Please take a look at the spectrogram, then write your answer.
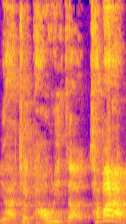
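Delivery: loud, high alarmed yell; soldiers' shout. Acted. Soldiers spotting Paul as they storm in, shouting. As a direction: shout it out to the troops.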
